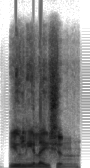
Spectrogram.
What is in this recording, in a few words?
"ululation", British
